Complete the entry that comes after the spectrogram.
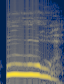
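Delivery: high, loud "whew"; loud whoop. Real, not acted. Fan worked up before the fight, loud high whoop. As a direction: let out a big high whoop.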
